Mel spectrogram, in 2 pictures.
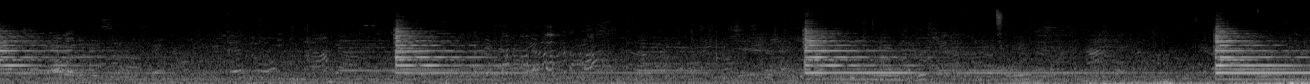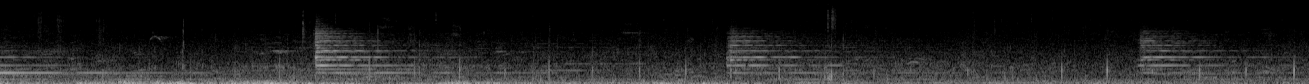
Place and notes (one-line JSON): {"title": "frankfurt, fahrtor, bells", "date": "2011-09-01 10:00:00", "description": "bells, silence in the city", "latitude": "50.11", "longitude": "8.68", "altitude": "105", "timezone": "Europe/Berlin"}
